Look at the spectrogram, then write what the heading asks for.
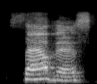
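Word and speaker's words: Savvas: do you say that when the last time savvis yes Formerly Known formerly known as Pearson yes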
